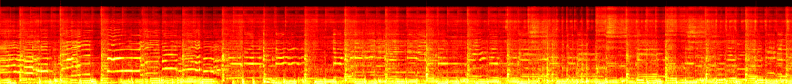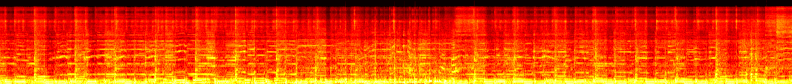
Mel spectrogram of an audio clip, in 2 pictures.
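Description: Live blues band playing: a saxophone melody over a walking electric bass line and a drum kit, the melody most prominent in the first several seconds.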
